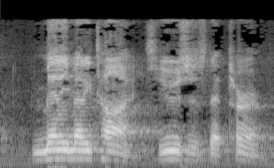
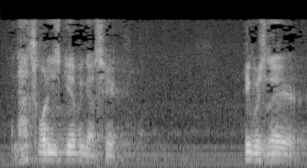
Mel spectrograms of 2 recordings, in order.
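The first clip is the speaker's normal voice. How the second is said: usual speaking voice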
